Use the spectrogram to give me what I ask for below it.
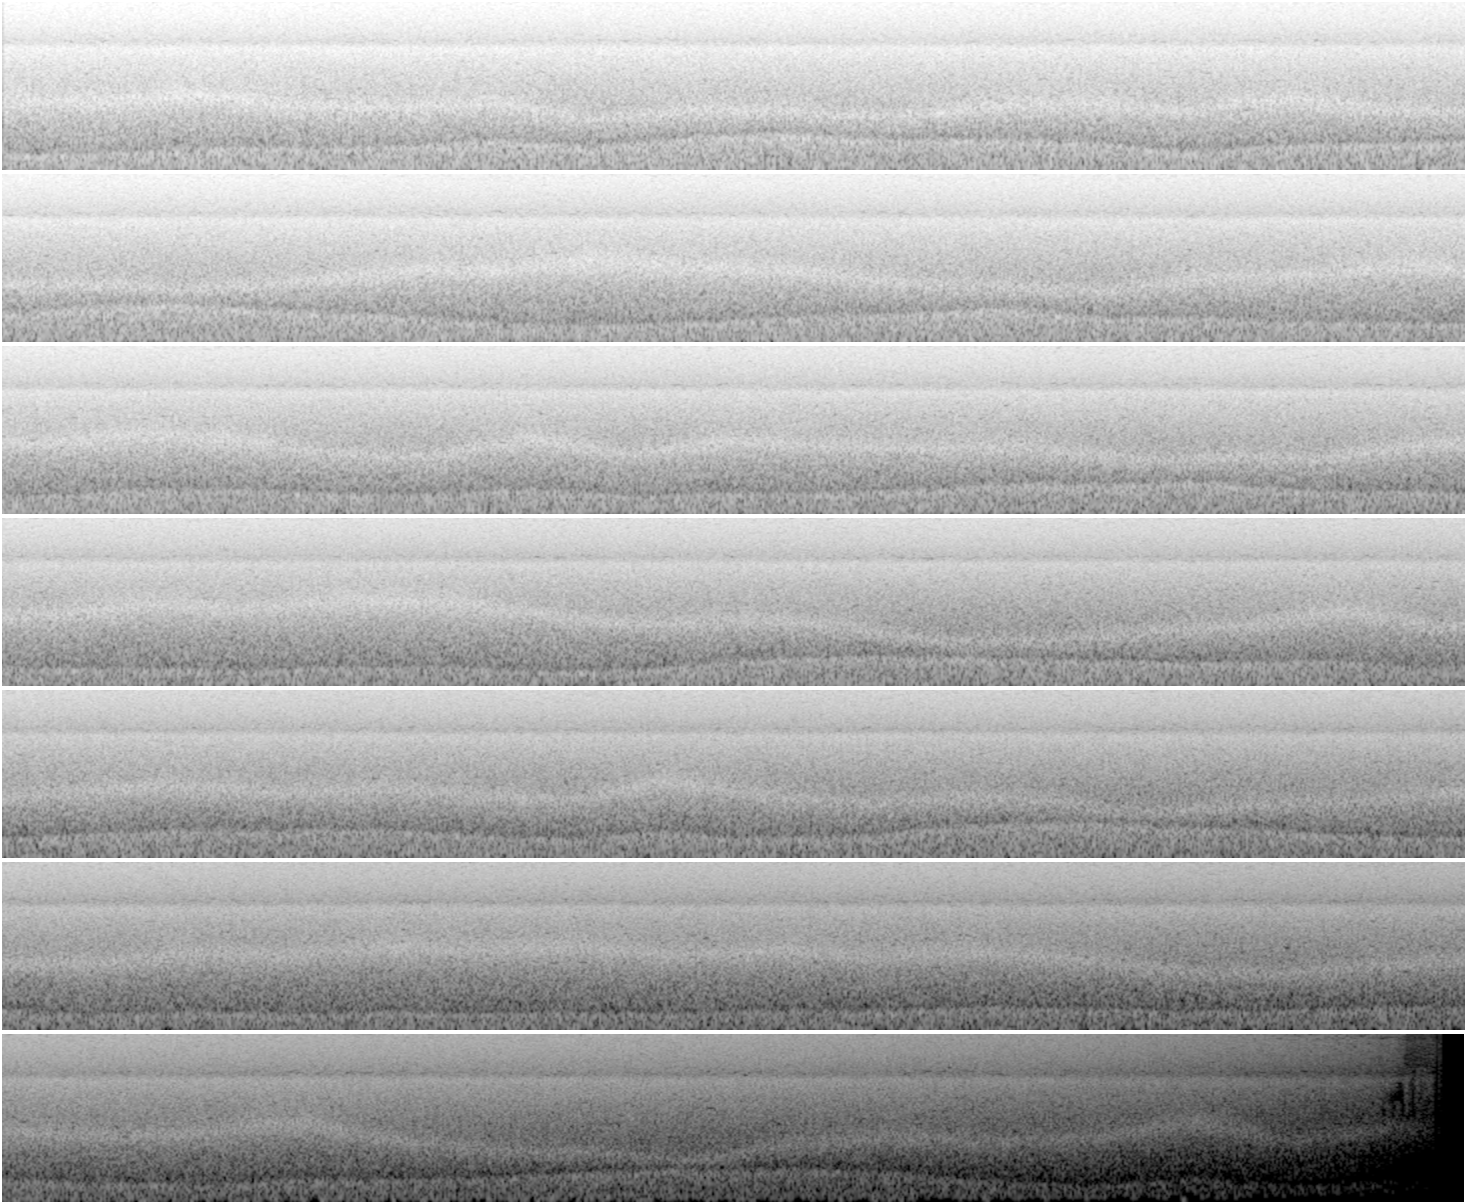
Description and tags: Hull breach
The sound when the air is sucked out of a section of a starship.
vacuum, damage, pressure, hull, noise, drop, whoosh, breach, hole, suck, wind, rush, air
